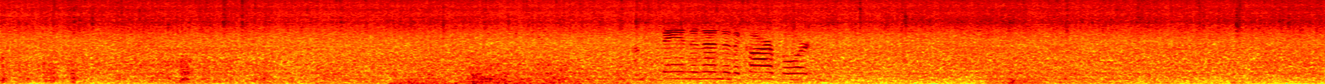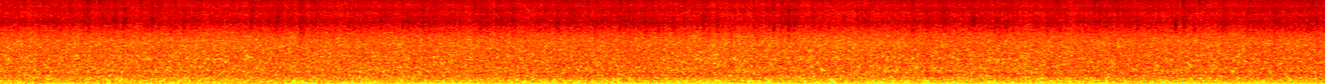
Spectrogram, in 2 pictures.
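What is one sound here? Steady rain falls and patters outdoors.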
